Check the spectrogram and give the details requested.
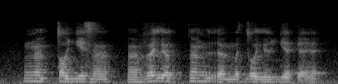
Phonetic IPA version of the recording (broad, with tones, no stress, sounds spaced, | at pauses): ŋ œ̃˧ tː ɔ˧ ʎ e˧ z ə̃˧ | œ̃˨ v œ˦ lʲ ɔ˧ tː œ̃˦ ŋ r œ˧ m ə˧ d o˦˨ lʲ o˧ ʎ ɛ˨ ɠ ɛ˨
